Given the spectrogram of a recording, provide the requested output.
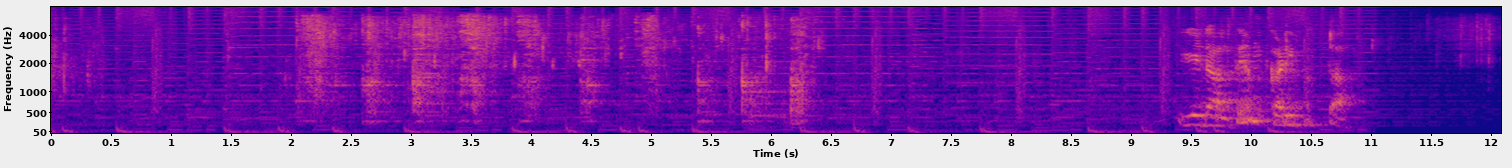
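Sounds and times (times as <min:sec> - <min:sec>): background music with beat: 0:00.0 - 0:11.0
food sizzling in hot oil: 0:01.5 - 0:07.7.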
